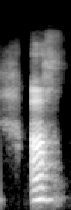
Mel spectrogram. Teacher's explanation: आपकी back of the tongue up हो गई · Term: खा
